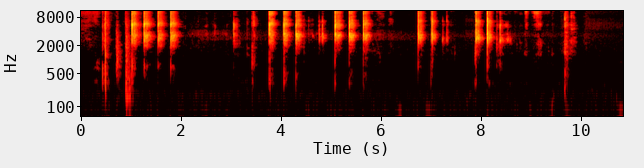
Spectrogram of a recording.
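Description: A plastic toy tool clicks and taps against hard plastic.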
